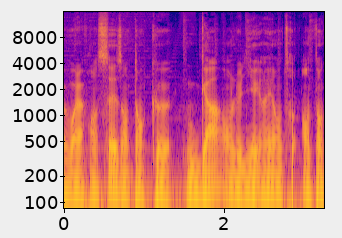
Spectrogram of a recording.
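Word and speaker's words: na (が): Alors, avant de commencer, déjà, j'ai dit ga, c'est un peu la prononciation francophone, mais la plupart du temps, les Japonais disent plutôt na.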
